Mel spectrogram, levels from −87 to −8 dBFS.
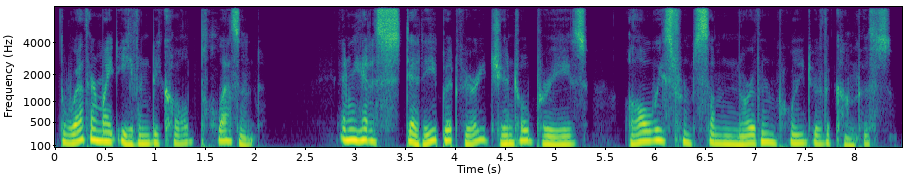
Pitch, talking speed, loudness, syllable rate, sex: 140 Hz, 170 wpm, -19 LUFS, 4.9 syllables/s, male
